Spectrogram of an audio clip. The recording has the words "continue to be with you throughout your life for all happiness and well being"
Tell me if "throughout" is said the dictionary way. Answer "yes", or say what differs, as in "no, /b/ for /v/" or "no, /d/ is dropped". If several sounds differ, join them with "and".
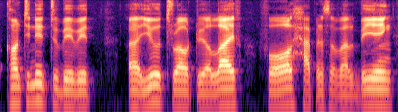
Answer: no, /t/ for /θ/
